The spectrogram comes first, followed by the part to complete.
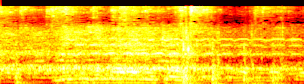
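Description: Children's choir chanting Ethiopian Orthodox wereb together in long, wavering sung notes, with one sharp clap or knock about one and a half seconds in.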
